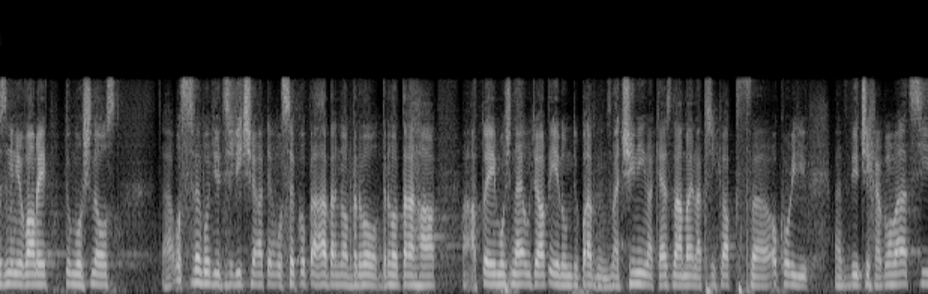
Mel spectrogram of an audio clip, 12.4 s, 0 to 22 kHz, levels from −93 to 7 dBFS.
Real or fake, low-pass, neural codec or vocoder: fake; 7.2 kHz; codec, 16 kHz, 0.5 kbps, X-Codec, HuBERT features, trained on general audio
